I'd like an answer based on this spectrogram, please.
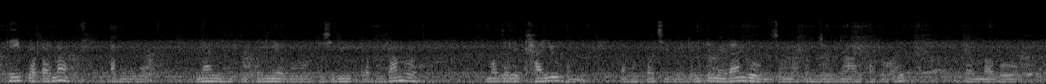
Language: Nepali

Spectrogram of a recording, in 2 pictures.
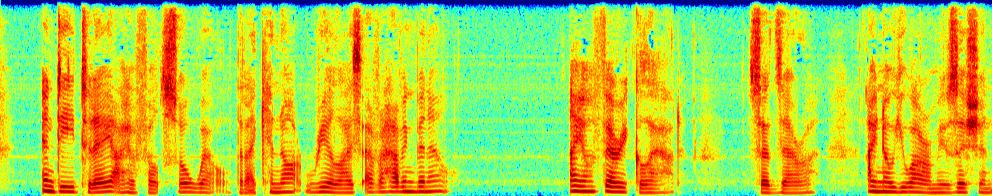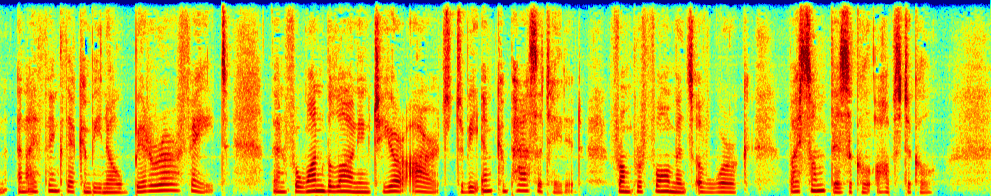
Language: English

